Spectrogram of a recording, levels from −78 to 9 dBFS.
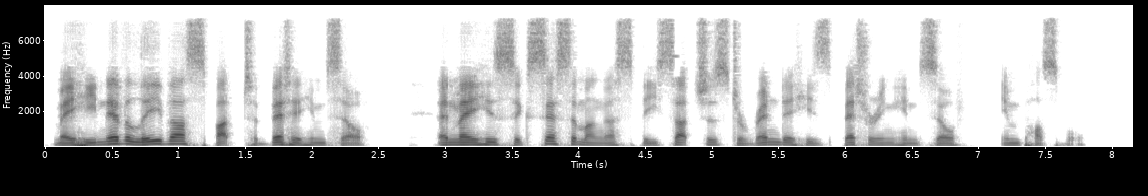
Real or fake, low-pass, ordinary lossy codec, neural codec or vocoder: fake; 7.2 kHz; MP3, 48 kbps; codec, 16 kHz, about 1 kbps, DyCAST, with the encoder's durations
